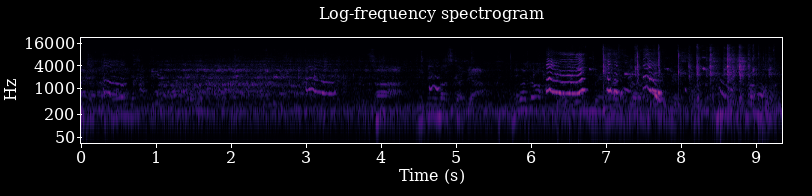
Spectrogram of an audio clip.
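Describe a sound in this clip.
Puppies whine and yelp in high, short cries.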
